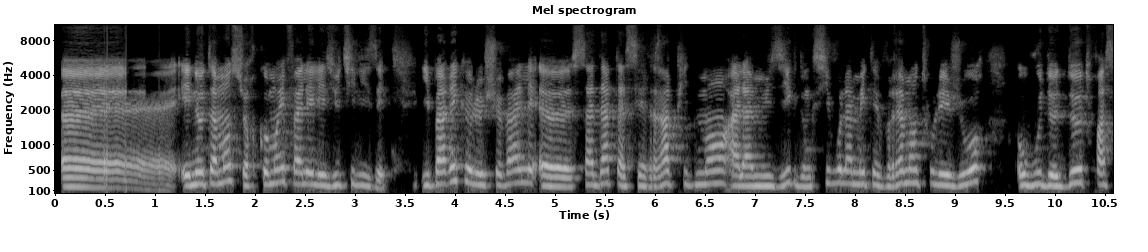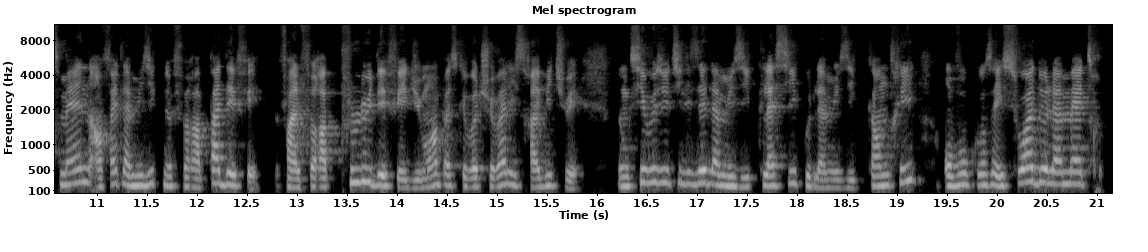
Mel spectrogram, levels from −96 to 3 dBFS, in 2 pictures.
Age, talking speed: 20-39, 220 wpm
